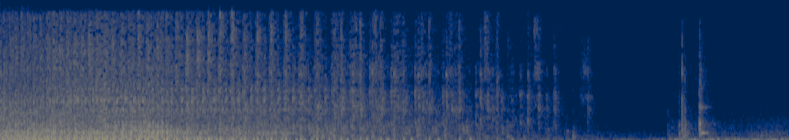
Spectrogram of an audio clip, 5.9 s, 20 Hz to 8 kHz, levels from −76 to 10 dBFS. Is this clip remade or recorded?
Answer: recorded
